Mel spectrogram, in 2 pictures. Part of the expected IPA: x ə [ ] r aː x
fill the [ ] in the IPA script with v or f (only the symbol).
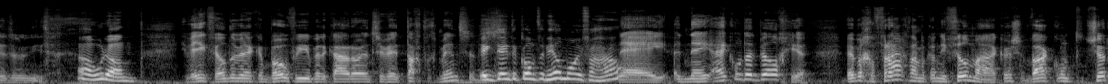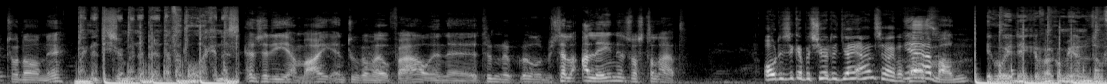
f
